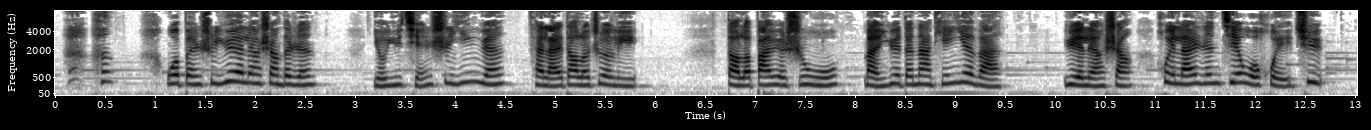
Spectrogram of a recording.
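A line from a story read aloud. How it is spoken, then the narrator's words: Crying aloud. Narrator (Chinese): 她哭出了声，说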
